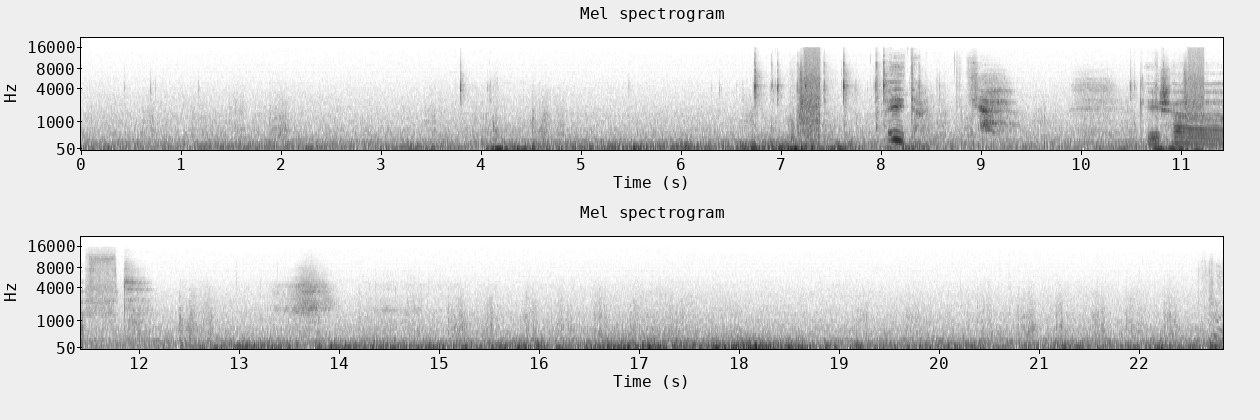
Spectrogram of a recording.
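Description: Footsteps crunch softly on gravel and rock.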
